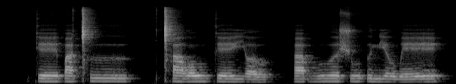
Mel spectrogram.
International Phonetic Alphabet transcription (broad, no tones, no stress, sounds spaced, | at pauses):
k eː p a ǀʰ ɯː | ǀʰ a lˠ uː k eː j ʌ ʊ̯ | a bʱ uː ə̯ ʃ u ʔ ɯ mʲ ɛ ʊ̯ w eː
